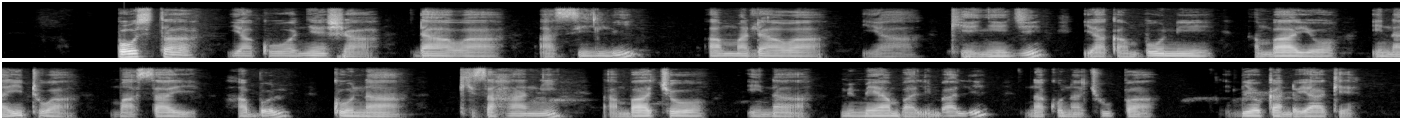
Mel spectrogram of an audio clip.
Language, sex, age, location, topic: Swahili, male, 18-24, Nakuru, health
